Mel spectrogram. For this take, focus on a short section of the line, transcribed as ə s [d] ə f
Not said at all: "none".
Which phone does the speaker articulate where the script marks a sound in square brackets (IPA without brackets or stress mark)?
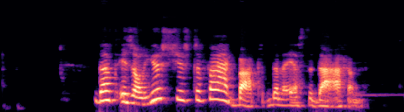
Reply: t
